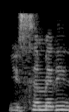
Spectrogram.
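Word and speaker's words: Yosemite: Um you it's pronounced Euseimde National Park and Euseite.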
